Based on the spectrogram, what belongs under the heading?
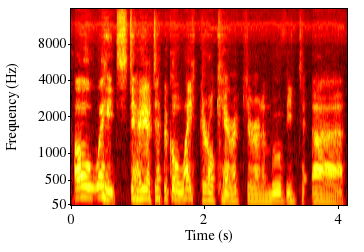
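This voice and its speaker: Bantering casually as a podcast co-host, a man reads a novel aloud and comments on it in a rambling, nitpicky way. He speaks at a normal speed in a medium-pitched, darkish voice with lively intonation.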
